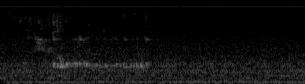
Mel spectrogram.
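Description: Rockstar Roasted coffee energy drink is poured into a glass, making a brief, faint gurgling trickle near the start that fades into quiet room noise.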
